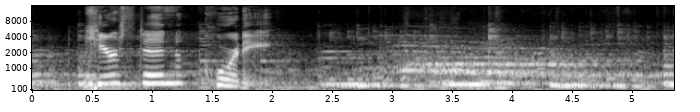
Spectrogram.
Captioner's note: audience cheering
